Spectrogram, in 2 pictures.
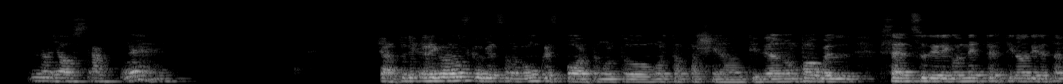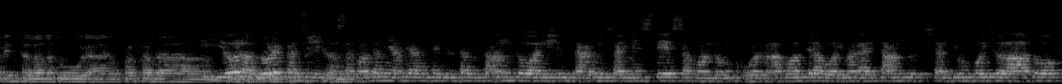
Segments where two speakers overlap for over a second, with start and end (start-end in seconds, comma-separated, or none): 12.6-14.2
